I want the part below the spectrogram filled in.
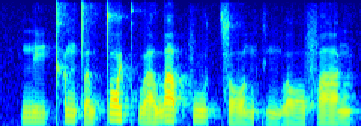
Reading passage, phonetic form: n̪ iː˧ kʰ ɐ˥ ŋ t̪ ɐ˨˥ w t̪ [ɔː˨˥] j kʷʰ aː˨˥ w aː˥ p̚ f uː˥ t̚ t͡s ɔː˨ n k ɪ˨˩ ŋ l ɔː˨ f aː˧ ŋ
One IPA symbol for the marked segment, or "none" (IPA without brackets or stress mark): ɔː˥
